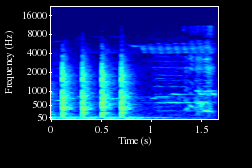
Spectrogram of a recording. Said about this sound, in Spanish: Llegó a la casa de la abuela y llamó a la puerta.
